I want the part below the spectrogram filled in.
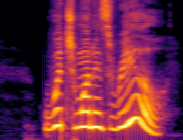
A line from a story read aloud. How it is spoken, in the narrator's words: cried Suni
